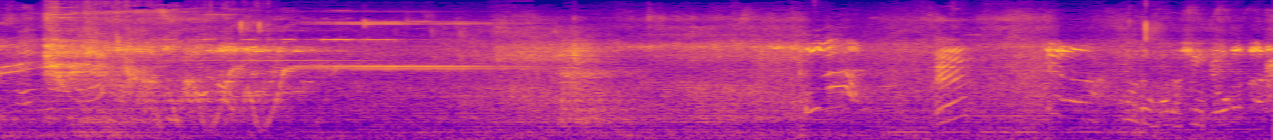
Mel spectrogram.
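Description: A pachinko machine plays loud electronic music and sound effects.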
